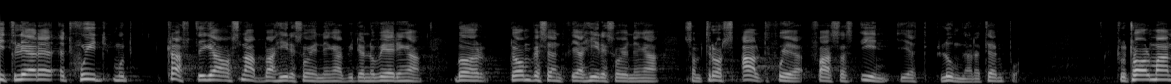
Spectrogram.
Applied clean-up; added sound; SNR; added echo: none; none; none; none.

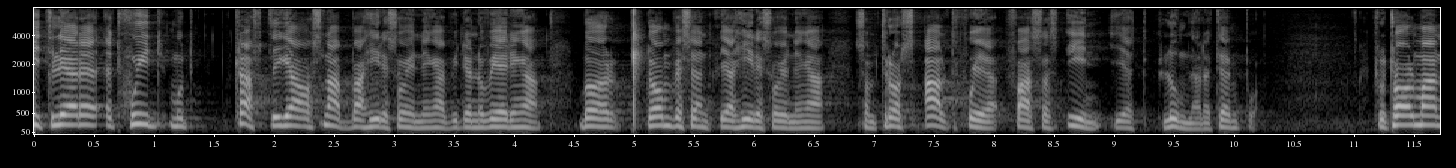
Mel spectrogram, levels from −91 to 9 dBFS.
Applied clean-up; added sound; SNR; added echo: none; Finger snapping; -2 dB; none.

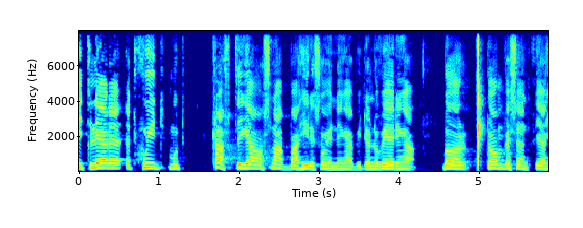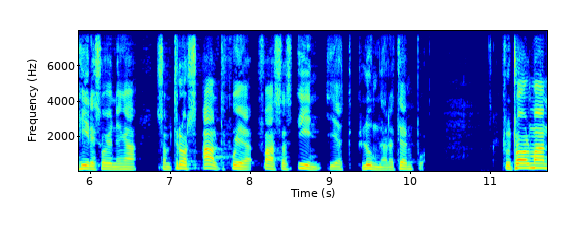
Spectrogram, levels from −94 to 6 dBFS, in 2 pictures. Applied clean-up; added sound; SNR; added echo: classical method spectral subtraction.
